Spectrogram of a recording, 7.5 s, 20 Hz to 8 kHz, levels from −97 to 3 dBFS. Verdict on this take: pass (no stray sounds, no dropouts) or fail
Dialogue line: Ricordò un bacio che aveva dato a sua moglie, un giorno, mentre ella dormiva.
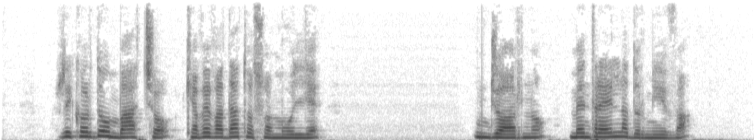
pass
